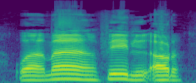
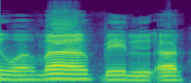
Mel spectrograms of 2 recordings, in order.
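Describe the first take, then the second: Both takes have the same delivery.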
